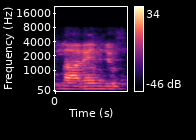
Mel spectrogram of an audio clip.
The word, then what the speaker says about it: Lorentz: Magnetic लॉरेंज force, magnetic लॉरेंज force, T भी है, magnetic लॉरेंज, टी साइलेंट रहेगा इसमें, मैग्नेटिक लॉरेंज फोर्स लिखिए।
